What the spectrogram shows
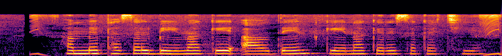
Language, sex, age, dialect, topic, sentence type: Maithili, female, 18-24, Angika, banking, question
